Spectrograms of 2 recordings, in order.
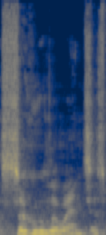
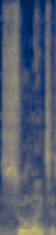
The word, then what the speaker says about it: suluensis: Sulensis, not Sahuluensis, but Sulensis, Skull Creek.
